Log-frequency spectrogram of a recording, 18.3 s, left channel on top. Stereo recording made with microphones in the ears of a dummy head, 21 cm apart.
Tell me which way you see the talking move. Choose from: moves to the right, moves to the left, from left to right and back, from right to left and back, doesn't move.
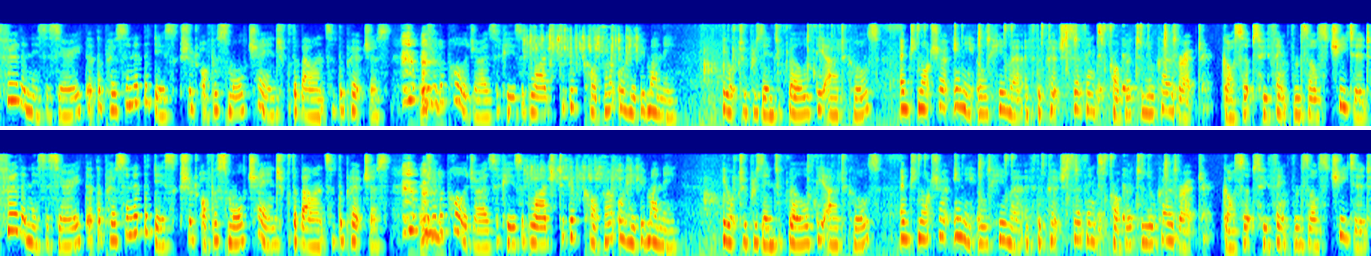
moves to the left.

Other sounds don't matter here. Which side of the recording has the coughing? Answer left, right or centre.
left.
